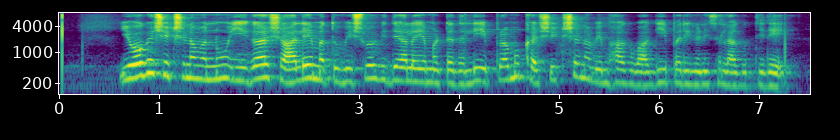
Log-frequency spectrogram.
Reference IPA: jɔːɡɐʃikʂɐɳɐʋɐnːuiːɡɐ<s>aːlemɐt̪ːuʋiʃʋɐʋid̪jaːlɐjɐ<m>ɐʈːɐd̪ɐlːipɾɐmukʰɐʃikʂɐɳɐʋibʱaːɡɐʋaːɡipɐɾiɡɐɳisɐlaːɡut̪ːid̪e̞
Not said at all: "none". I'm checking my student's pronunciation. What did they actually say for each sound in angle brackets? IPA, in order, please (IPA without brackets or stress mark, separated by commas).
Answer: ʃ, m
